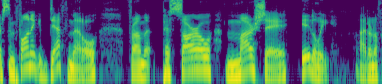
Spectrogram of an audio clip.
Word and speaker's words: Marche: Marche. Pesaro Marche. Marche.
